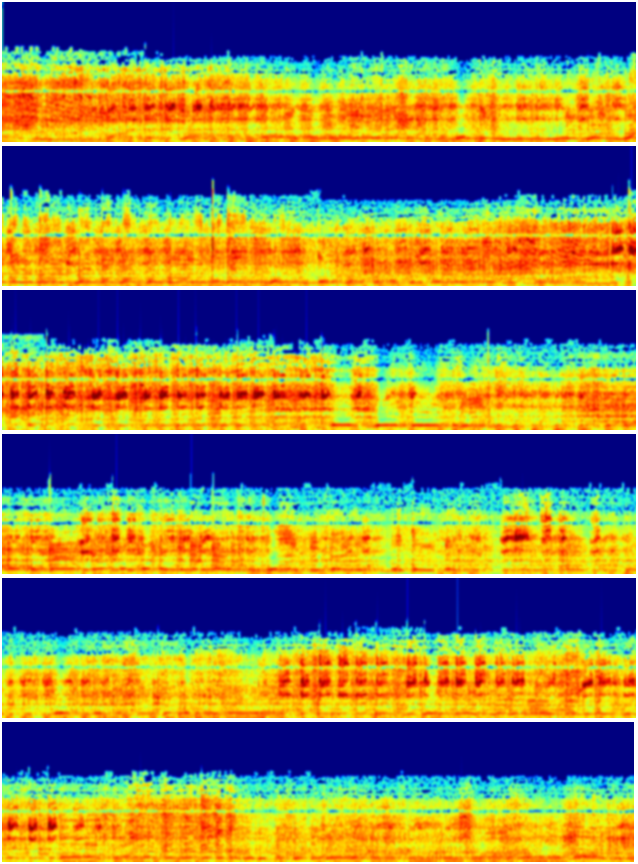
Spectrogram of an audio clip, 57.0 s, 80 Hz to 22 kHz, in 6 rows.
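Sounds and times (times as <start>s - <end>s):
small two-stroke engines revving: 0.0s - 57.0s.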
